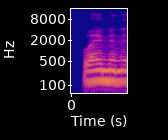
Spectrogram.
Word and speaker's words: Lahman: Lahman, is that correct pronunciation of your last name?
